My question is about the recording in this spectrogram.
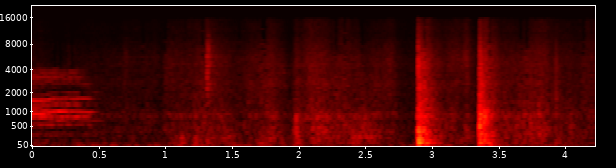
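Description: Feather pillow being shaken and plumped by hand: two soft thumps about half a second apart near the end. Women's a cappella singing fades out at the very start.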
